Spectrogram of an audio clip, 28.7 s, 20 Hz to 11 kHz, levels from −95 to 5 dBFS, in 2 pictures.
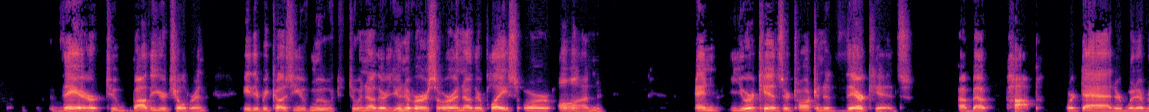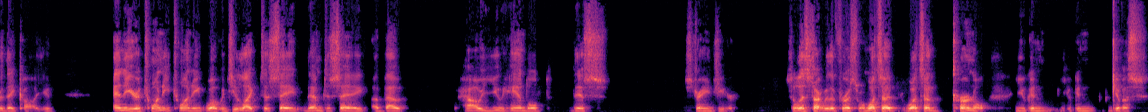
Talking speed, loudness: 150 wpm, -20 LUFS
